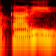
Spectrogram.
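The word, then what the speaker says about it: 仮: chữ giả chữ giả này thông thường nó đọc là cari mang nghĩa là tạm thời ví dụ Chúng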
